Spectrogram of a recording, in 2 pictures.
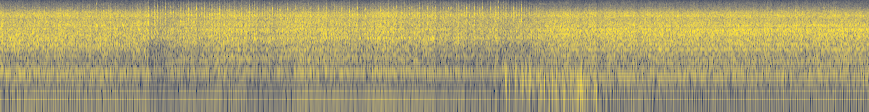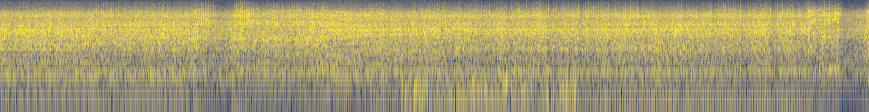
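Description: A diesel engine idles with a steady low rumble close by.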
